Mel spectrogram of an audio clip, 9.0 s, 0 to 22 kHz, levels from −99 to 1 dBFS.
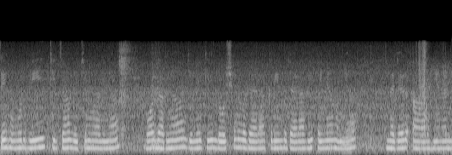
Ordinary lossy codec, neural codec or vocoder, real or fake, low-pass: none; none; real; 7.2 kHz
